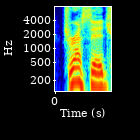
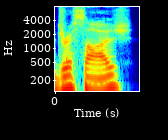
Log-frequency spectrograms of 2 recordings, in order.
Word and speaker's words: dressage: It's not dressage; it's dressage. I'm like, that's how Carrie called you out on it. How do you spell message? Yeah, it's spelled the same way, but apparently it's pretty cool.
